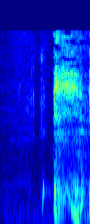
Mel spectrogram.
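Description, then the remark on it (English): A brief soft catch in the throat, then a loud, harsh cough with a rough, drawn-out burst; no one speaks. “I couldn't agree with you more. The coughing, that is.”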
